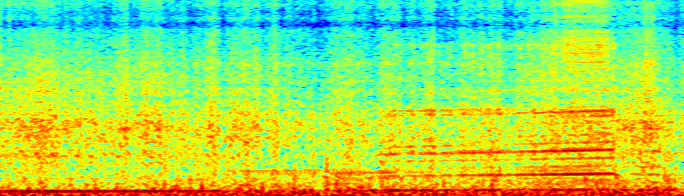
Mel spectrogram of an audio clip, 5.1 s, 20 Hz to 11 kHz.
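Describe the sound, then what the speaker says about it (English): Caterham 340S sports car engine running loud and close throughout, with a steady drone and rising revs before a sharp blip of a rev-matched downshift near the end. "the rev match downshifts just sound so good"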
